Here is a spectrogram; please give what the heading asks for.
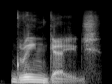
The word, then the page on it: greengage: British English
